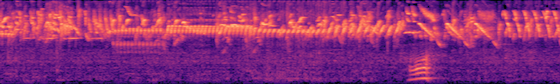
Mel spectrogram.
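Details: Goldfinch and canary during mating, giving a busy high-pitched song of rapid trills, short buzzy phrases and quick descending chirps. A brief lower squeaky sound cuts in midway.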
